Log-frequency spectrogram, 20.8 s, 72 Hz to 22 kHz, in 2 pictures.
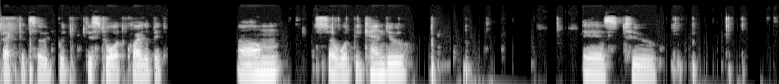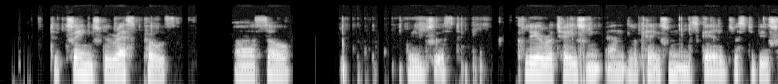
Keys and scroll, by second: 1.8 alt+shift+r, 4.3 Tab, 9.6 alt+shift+Tab, 15.0 typing, 16.2 alt+r, 17.9 alt+g, 19.3 alt+s.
